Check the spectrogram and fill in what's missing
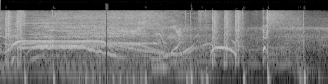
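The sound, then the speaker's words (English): A large audience screams and cheers loudly and continuously, with sustained shrieks and whoops, scattered claps and rising, falling yells filling the space for several seconds. “Who am I talking about? Scream!”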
